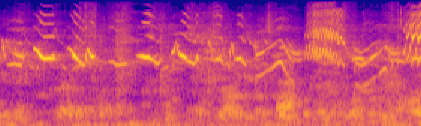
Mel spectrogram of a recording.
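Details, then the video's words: Towa towa singing in a bird singing competition between two birds, notes counted aloud: clear, loud whistled notes with quick rising and falling slurs, delivered in short bursts, then a brief buzzy phrase; faint background music and voices. "TOWA TOWA BIRD SINGING COMPETITION"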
